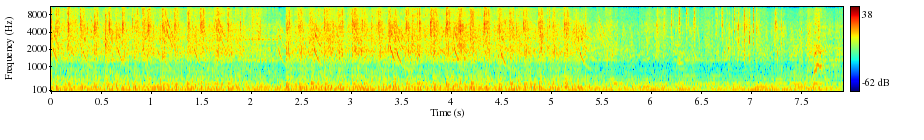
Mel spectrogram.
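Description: Gunfire in the video game Pikmin 4, a loud, dense stream of rapid shots and crackling bursts that keeps going without letup over a busy game soundscape.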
